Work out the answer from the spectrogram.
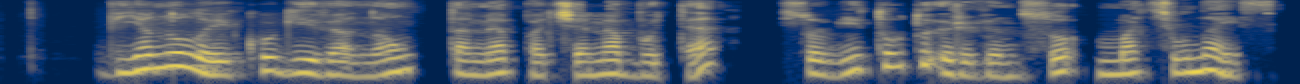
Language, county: Lithuanian, Tauragė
